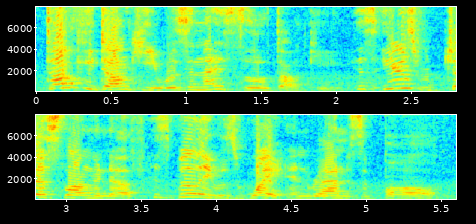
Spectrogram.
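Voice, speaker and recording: A young woman is heard at some distance from the mic over clear background noise. Her voice is fairly high, and she reads aloud in a casual, chatty style, often breaking off into giggly asides. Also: expressive, a little fast. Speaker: amateur vlogger reading childhood books aloud.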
